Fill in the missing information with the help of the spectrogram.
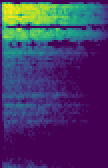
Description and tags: Cymbol (Homemade)
Drums, Heavy, Metal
